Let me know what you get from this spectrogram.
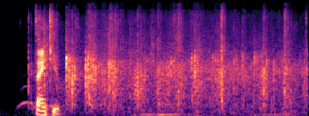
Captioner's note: audience applauds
